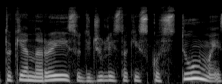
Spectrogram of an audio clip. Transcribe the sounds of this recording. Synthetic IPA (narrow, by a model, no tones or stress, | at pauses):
t̪oːkʲiɛnɐɾɐɪsʊd̪ʲɪd͡ʒʲʊlʲɛɪst̪oːkʲɛɪskoːsʲt̪ʲuːmɐɪ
